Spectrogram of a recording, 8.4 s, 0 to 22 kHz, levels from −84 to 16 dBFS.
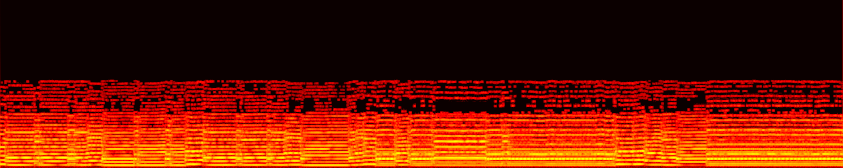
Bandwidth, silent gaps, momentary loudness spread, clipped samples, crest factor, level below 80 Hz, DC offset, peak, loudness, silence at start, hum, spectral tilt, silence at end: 11.5 kHz; none; 3 LU; under 0.1%; 10 dB; -78 dBFS; under 0.1%; 0 dBFS; -11 LUFS; 0 s; none; 3 dB/octave; 0 s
